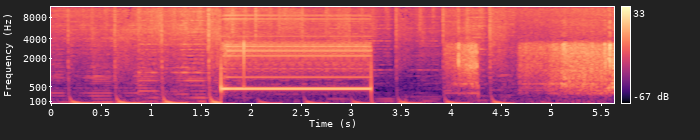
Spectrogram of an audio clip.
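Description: Telephone dialing for a live call: a steady dial tone holds for over a second, followed by short tone bursts. A pulsing low bass beat thumps regularly underneath the whole time.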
